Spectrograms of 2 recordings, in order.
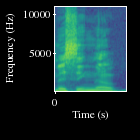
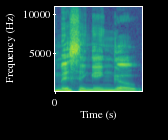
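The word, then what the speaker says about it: MissingNo: How do you guys pronounce missing now? It's missing no, yeah. It was always missing Ingo whenever I was playing it. I don't know why. It's missing number, Yeah. Yes, okay, that makes sense.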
